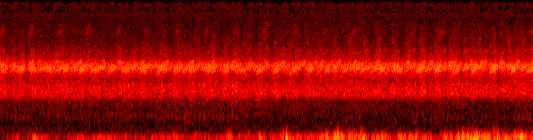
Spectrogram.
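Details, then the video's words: A choir of frogs on a summer night near a country road, rhythmic pulsing trills forming a constant drone, while low rumbling gusts grow stronger toward the end. "Cool frog sound"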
